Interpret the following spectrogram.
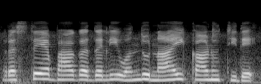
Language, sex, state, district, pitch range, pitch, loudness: Kannada, female, Karnataka, Bangalore, 210-225 Hz, 215 Hz, -12 LUFS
